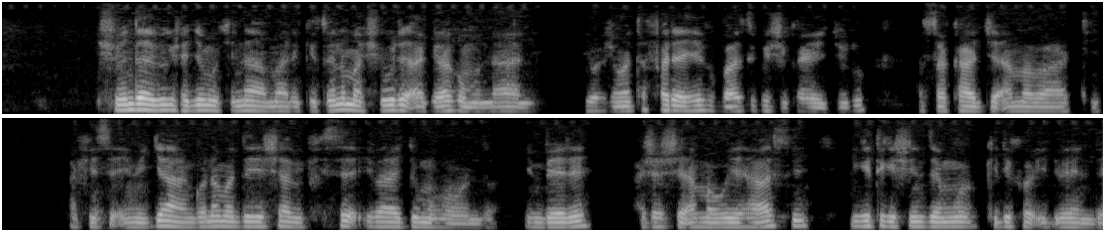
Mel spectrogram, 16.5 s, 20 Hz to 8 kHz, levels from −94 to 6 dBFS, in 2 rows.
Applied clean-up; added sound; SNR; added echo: none; none; none; none.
